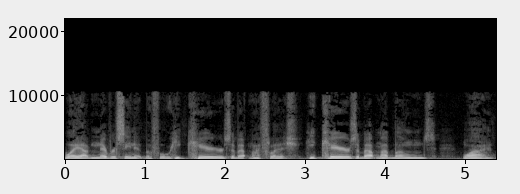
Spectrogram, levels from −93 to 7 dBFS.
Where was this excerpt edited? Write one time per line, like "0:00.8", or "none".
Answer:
0:03.0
